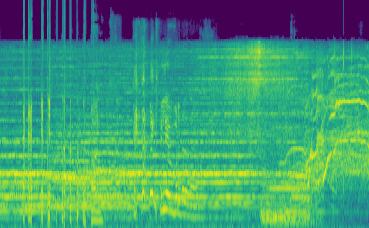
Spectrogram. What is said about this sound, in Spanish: Ah, empiezan los gritos.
